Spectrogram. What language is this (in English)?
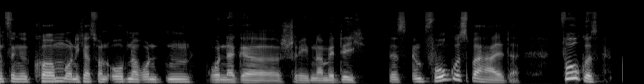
German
